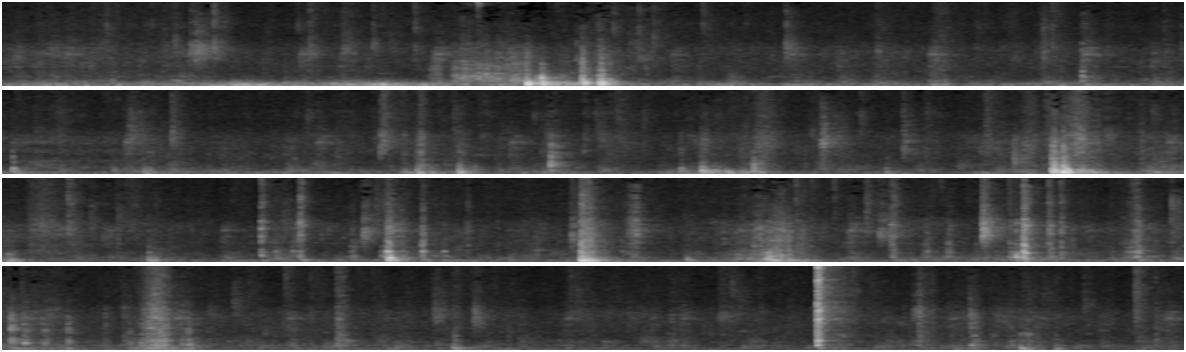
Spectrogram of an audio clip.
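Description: Scattered clicks, clinks and knocks of metal parts handled on a workbench: a car radio head unit and its sheet-metal mounting sleeve being fitted together. The loudest knocks come about two and a half seconds in.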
